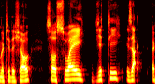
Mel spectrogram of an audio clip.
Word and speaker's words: Swey Jitti: to the show so sway jitty is that a correct pronunciation it's like the car gt gt even better that sounds really great so we've got sway gt on today's episode so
